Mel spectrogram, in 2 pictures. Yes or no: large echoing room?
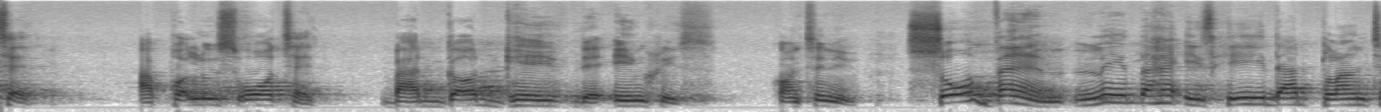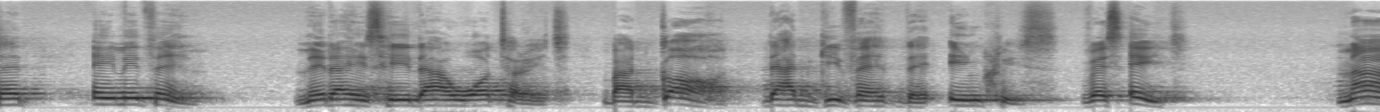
yes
